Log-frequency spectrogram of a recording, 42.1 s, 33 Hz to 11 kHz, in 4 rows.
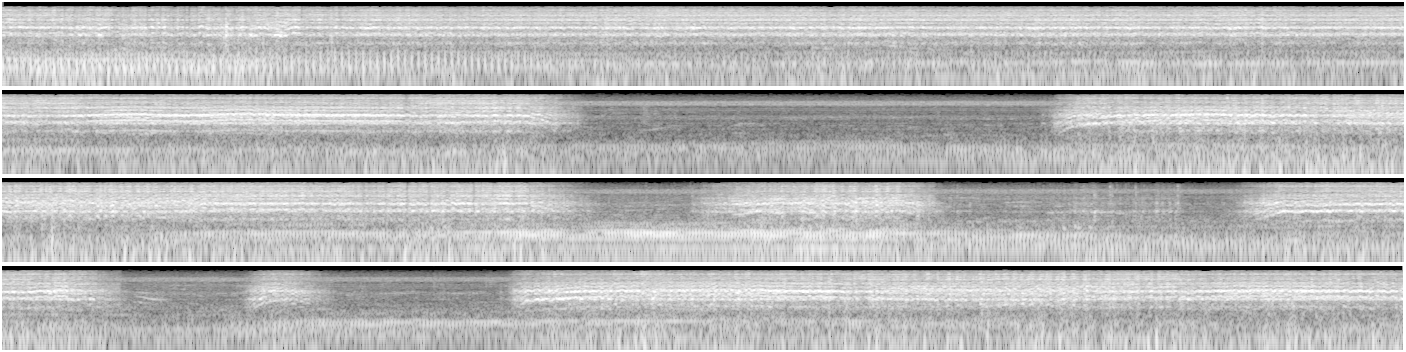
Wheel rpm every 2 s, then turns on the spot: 160, 160, 160, 160, 160, 160, 160, 70, 0, 90, 160, 160, 110, 100, 20, 100, 40, 30, 160, 160, 160.
28-30 32-34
